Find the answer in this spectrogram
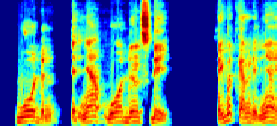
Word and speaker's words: Odin: Cuma pelafalan Odin itu bukan Odin tapi Wen jadinya Wen's dayibet kan?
